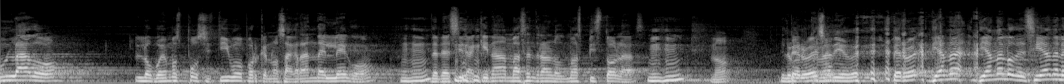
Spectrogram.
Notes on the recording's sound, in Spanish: Episodio grabado frente a audiencia en CDMX. Respondemos preguntas del público.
